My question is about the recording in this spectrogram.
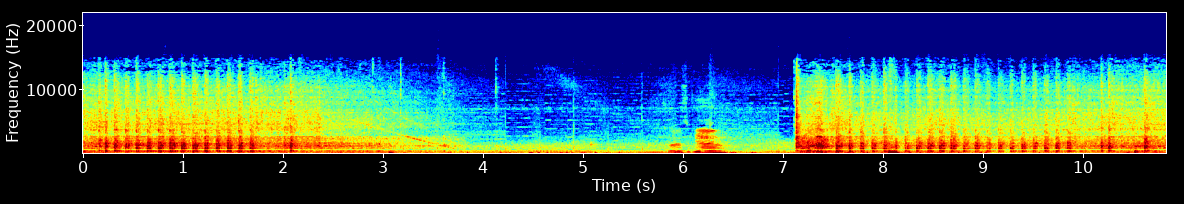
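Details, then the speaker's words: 94-98 Ford Mustang cranks with a quick rhythmic chug, catches briefly on ether then dies and cranks again without settling; crank no start, coil issue suspected. "so what we're going to do now i'm suspecting a coil issue because it starts up firing and just dies"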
